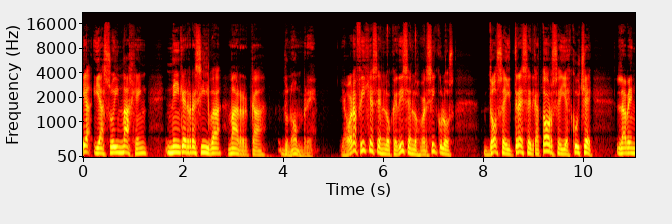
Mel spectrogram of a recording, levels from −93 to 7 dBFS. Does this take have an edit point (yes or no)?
yes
